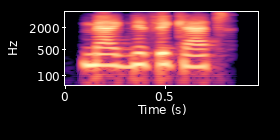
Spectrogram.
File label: "magnificat", Indian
